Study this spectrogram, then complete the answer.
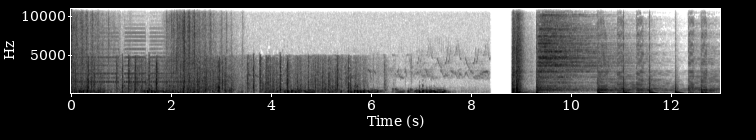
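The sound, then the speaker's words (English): A group of pigeons coos in a steady, overlapping murmur. After a brief silence, a few louder, rhythmic coos follow, each with a throaty downward dip. “You can never, ever, ever park it near a flock of pigeons.”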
